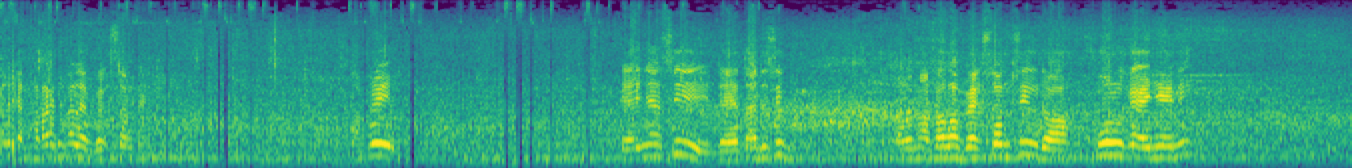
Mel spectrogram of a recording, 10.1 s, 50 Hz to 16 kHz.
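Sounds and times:
road traffic noise of passing vehicles: 0.0s - 10.1s
speech: 0.1s - 1.2s, 2.7s - 3.1s, 4.7s - 9.0s.

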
